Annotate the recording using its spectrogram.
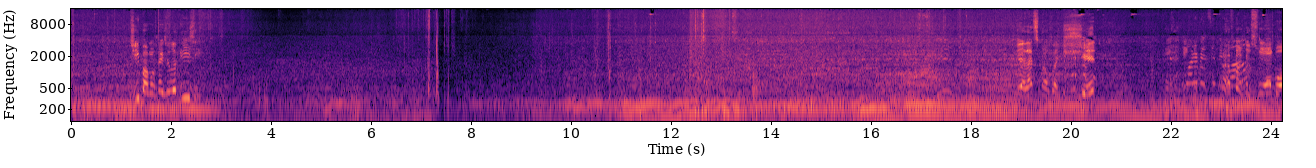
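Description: A vehicle engine rumbles and revs unevenly.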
